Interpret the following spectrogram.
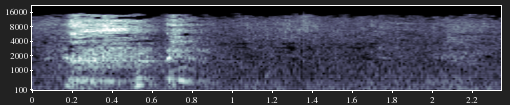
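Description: A person coughing close to the microphone: a short burst of two or three quick coughs near the start, over the steady background hum of a large hall.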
